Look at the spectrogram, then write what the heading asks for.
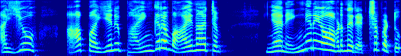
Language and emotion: Malayalam, disgusted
